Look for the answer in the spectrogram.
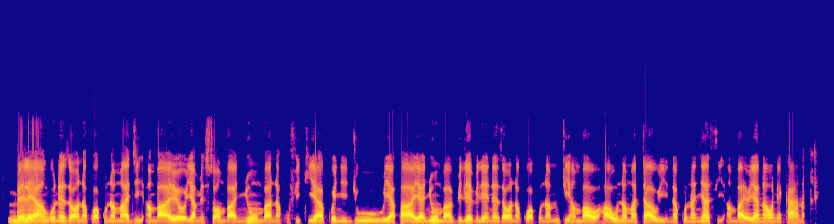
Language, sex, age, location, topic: Swahili, male, 18-24, Wajir, health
